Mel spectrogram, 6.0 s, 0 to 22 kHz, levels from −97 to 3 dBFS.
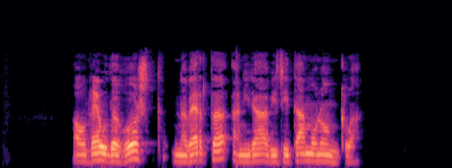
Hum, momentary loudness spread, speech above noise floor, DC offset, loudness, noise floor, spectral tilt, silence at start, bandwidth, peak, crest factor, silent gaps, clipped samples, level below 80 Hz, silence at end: none; 12 LU; 66 dB; under 0.1%; -20 LUFS; -86 dBFS; -6 dB/octave; 1 s; 7.2 kHz; -4 dBFS; 18 dB; none; under 0.1%; -60 dBFS; 1.25 s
